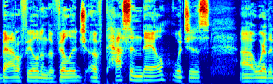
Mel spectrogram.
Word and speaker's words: Passchendaele: As with all things, the British like to kind of butcher the names a little bit, but uh we remember it as Passandale.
